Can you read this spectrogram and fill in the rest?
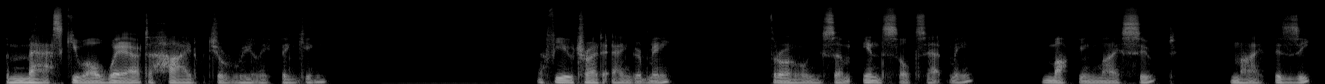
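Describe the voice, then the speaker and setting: Male actor as stern, distrustful agent for superhero audio drama: very low voice, slow and deliberate, cold sarcasm, close dry sound. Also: husky, no room sound, exaggerated voice. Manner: deliberate, cold, sardonic, with sudden emphatic swells. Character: menacing, suspicious male government agent interrogating a recruit. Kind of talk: dramatic audio roleplay monologue.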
